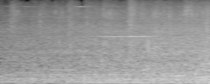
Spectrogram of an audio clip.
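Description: Low rumble of road traffic, a vehicle passing and growing steadily louder.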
